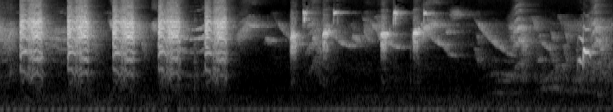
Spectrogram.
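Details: Long-tailed shrike, Pemalang, Central Java: five loud harsh squawks in a steady series, then a softer flow of sliding whistles and chirps, part of its isian sekebon song, over a faint low hum.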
